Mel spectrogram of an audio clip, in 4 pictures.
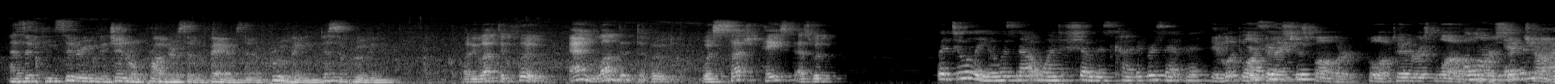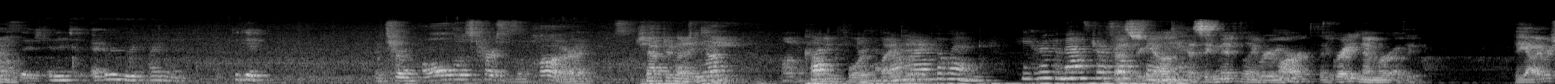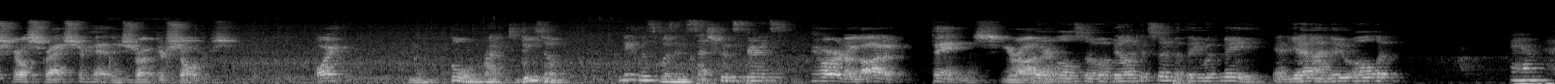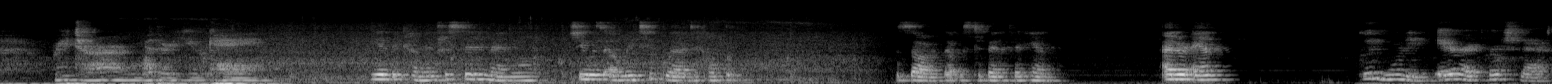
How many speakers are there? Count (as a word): ten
